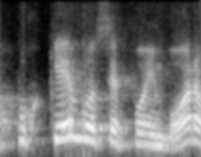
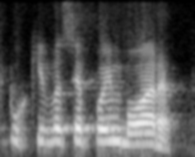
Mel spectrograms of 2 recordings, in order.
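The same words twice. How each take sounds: First: "que" said with a full clear E sound, like "kê"; careful spelling-out pronunciation. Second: "que" reduced to a quick little I, like "ki"; natural speech pronunciation. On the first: Teacher shows students the written form: "que" with clear E. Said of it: "mas na fala sai muito naturalmente". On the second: Teacher shows natural spoken form: "que" said as "ki". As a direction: let "que" slide into a light "ki". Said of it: "Reparem que eu falo um izinho". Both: Shown as a demonstration.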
